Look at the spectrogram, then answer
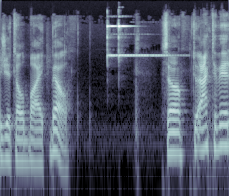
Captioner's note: bell chiming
